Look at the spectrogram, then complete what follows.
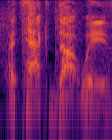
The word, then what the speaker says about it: Attack.wav: Attack.wave, it's spelled W-A-V, right. Like a wave file.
